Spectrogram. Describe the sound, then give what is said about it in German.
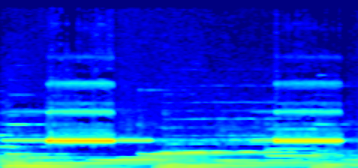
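Chirping of an Italian tree cricket, a small, inconspicuous blossom cricket: two sustained high trills that start and stop cleanly, over a soft bed of low, steady tones. “Das Weinhähnchen ist eine kleine Blütengrillenart und ist eigentlich von Aussehen her ganz unscheinbar.”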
